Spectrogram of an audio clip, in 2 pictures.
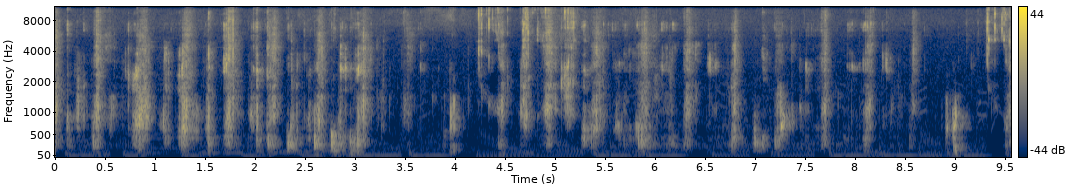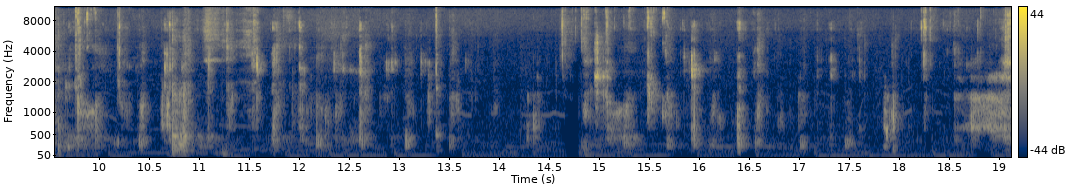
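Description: A young woman chews food wetly and smacks her lips close to a microphone.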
